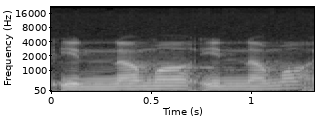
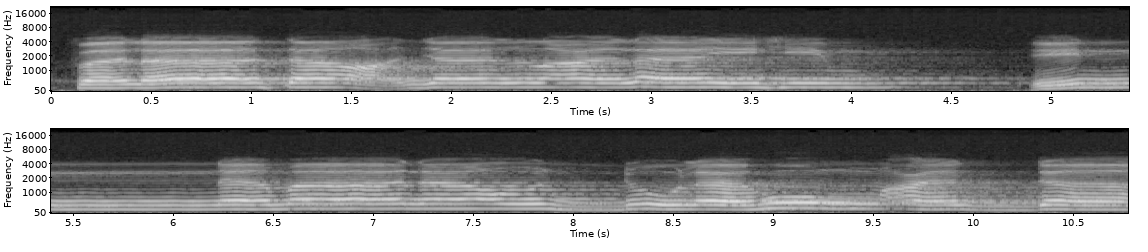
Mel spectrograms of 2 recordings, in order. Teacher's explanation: In itu wajibul gunnah, wajib dengung dua harakat.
